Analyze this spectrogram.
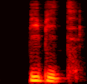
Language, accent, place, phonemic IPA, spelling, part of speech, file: French, France, Lyon, /pi.pit/, pipit, noun, LL-Q150 (fra)-pipit.wav
- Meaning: pipit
